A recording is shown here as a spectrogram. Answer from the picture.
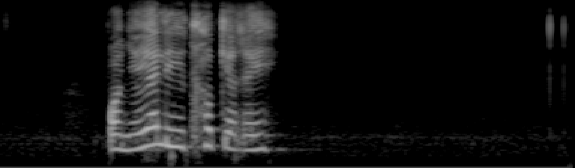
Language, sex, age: Northern Sotho, female, 35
